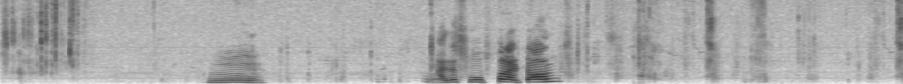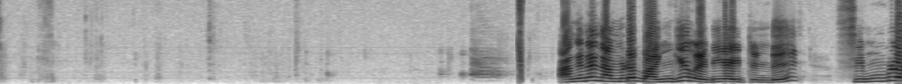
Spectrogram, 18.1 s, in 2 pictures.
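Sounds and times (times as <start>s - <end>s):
person chewing crisp food: 0.0s - 0.9s, 2.7s - 4.1s, 5.7s - 12.4s.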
